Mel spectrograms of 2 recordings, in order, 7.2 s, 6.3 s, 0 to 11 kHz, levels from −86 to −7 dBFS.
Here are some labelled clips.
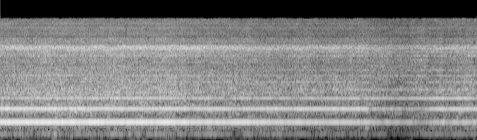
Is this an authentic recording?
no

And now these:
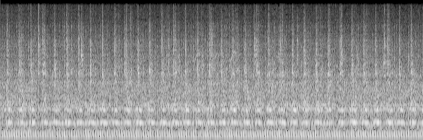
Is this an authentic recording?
yes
